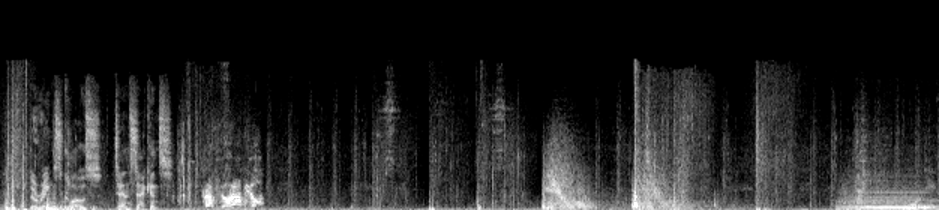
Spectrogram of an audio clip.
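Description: Footsteps thud quickly on dirt and grass.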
